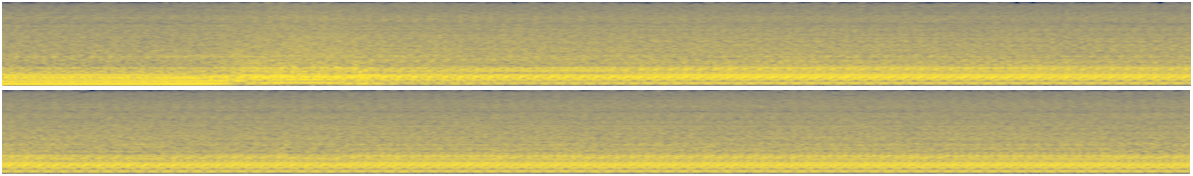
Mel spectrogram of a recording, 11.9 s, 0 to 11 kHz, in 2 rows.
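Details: Turbo BMW E46 with an M52B28 swap, Link ECU and 1650 injectors, first start on a new base map: brief crank, then catches into an even steady idle with no knocks or misses. Motor quieted once oil circulated; normal idle.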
